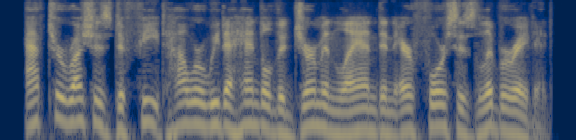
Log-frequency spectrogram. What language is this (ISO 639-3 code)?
eng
